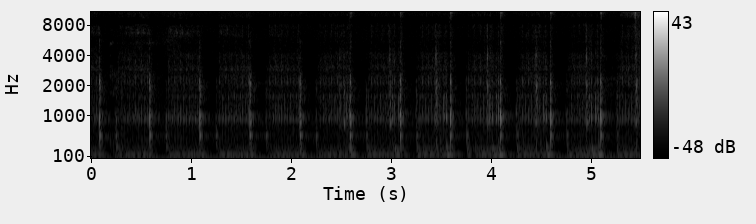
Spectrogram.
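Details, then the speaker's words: Medela Pump In Style with MaxFlow electric breast pump, plugged in and running without being on the breast, described as a little loud: steady rhythmic motor pulsing at about two cycles a second with a low hum and mechanical clatter. "So I decided to go ahead and plug the pump in so you can actually hear what it sounds like."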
